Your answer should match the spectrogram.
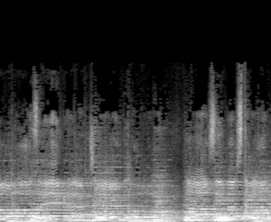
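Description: Recording of a traditional Bulgarian folk song: singing over an ensemble accompaniment with a moving bass line and a few sharp percussive strikes.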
